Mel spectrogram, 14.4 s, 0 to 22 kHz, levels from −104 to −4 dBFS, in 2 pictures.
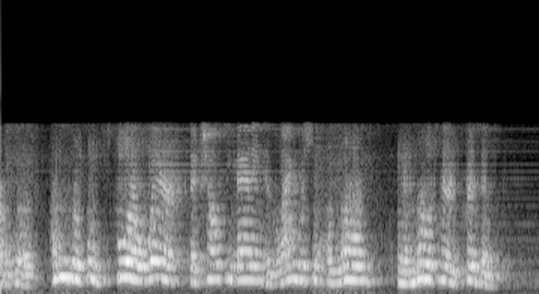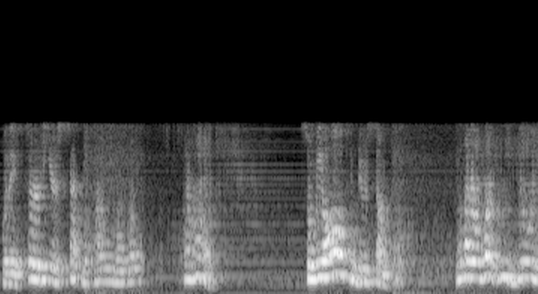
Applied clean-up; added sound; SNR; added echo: neural separator model SepFormer DNS4.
